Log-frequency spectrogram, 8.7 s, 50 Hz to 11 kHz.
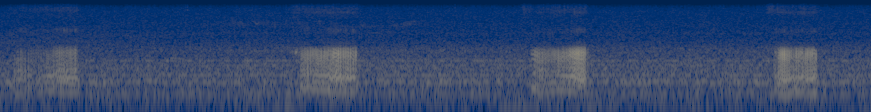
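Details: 2½-month-old tiny animal snoring while asleep: short, soft rattling snores about every 2.5 seconds, roughly 25 per minute.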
